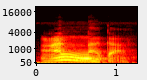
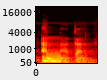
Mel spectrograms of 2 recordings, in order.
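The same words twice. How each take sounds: First: The word begins with a throaty ain sound. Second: The word begins with a glottal stop. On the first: This is the dialect form of the word. "kalau fathah bacanya pakai ain" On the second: This is the original standard form.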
